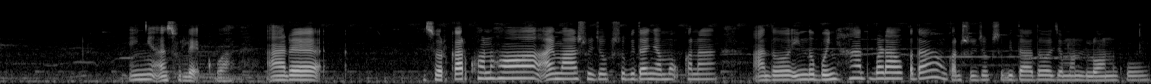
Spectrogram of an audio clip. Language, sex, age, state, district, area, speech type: Santali, female, 18-30, West Bengal, Uttar Dinajpur, rural, spontaneous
